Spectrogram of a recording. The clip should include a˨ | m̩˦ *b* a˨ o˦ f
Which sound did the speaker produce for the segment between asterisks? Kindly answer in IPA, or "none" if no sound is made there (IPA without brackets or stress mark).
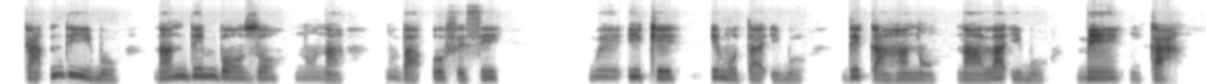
b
